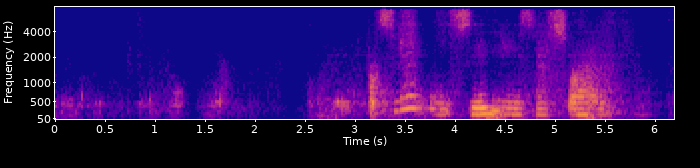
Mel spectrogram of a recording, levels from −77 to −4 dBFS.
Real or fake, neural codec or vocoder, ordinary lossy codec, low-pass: fake; codec, 44.1 kHz, 0.9 kbps, DAC; Opus, 32 kbps; 7.2 kHz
